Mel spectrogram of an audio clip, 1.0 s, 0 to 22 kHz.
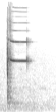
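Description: A Microtek EB 900 inverter board gives one short, bright electronic beep as its relay switches on, loud and close, lasting about half a second before cutting to silence.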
